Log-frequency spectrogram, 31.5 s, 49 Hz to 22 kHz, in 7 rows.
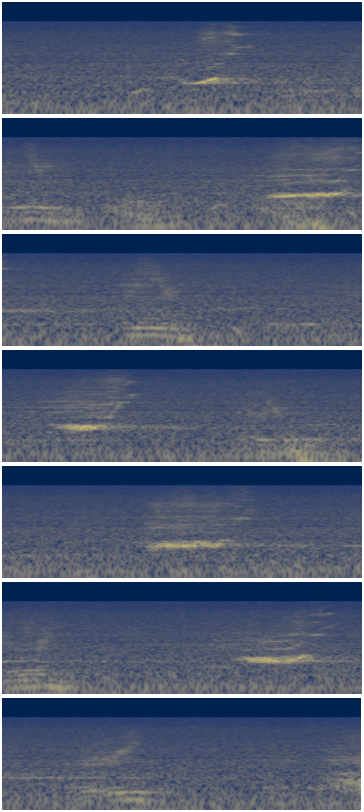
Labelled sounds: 2.5	3.2	humpback whale, 1.2 to 4.4 kHz
3.8	4.1	humpback whale, 5.4 to 5.8 kHz
8.8	9.2	humpback whale, 1.6 to 6.8 kHz
14.0	14.3	humpback whale, 1.2 to 1.4 kHz
14.8	15.1	humpback whale, 4.4 to 4.8 kHz
20.2	20.4	humpback whale, 2.3 to 2.8 kHz
20.8	21.1	humpback whale, 1.2 to 1.4 kHz
25.7	26.7	humpback whale, 0.80 to 4.3 kHz
28.3	28.7	humpback whale, 0.80 to 1.6 kHz

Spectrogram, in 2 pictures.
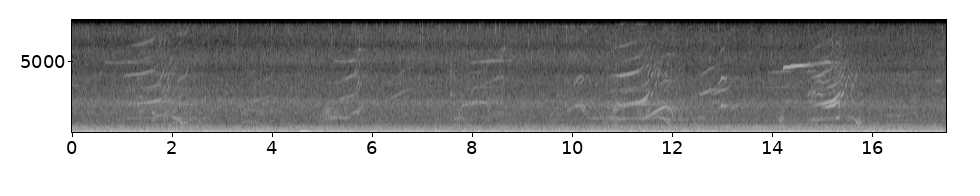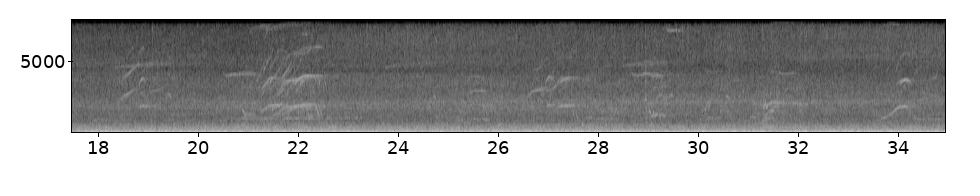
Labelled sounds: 0.9	2.4	killer whale, southern resident, 0.57 to 6.8 kHz
10.6	12.1	killer whale, southern resident, 0.65 to 7.9 kHz
12.4	13.2	killer whale, southern resident, 1.9 to 4.6 kHz
14.0	15.8	killer whale, southern resident, 0.73 to 6.3 kHz
20.5	22.5	killer whale, southern resident, 1.0 to 7.8 kHz
26.5	27.5	killer whale, southern resident, 1.8 to 4.3 kHz
28.5	29.4	killer whale, southern resident, 0.71 to 5.1 kHz
31.1	31.7	killer whale, southern resident, 0.63 to 2.8 kHz
33.6	34.3	killer whale, southern resident, 1.0 to 4.6 kHz

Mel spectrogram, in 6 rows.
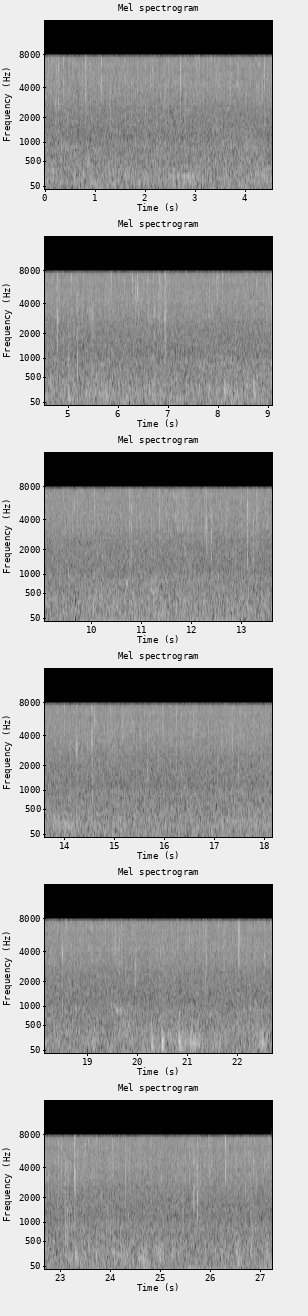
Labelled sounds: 19.5	19.7	water noise, 0.78 to 1.1 kHz

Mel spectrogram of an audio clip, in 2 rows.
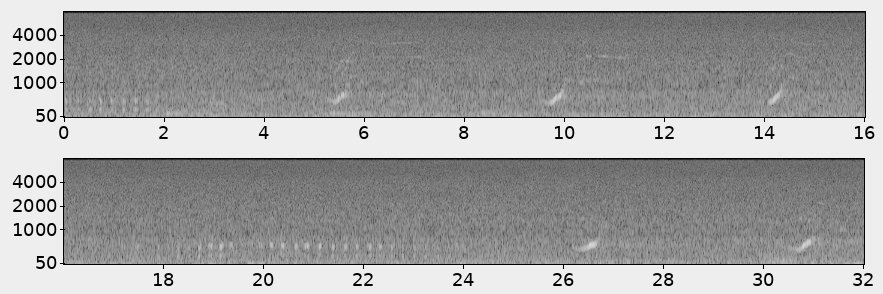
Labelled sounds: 6.5	6.9	humpback whale, 3.1 to 3.3 kHz
10.9	11.2	humpback whale, 2.0 to 2.1 kHz
14.6	15.1	humpback whale, 3.0 to 3.4 kHz

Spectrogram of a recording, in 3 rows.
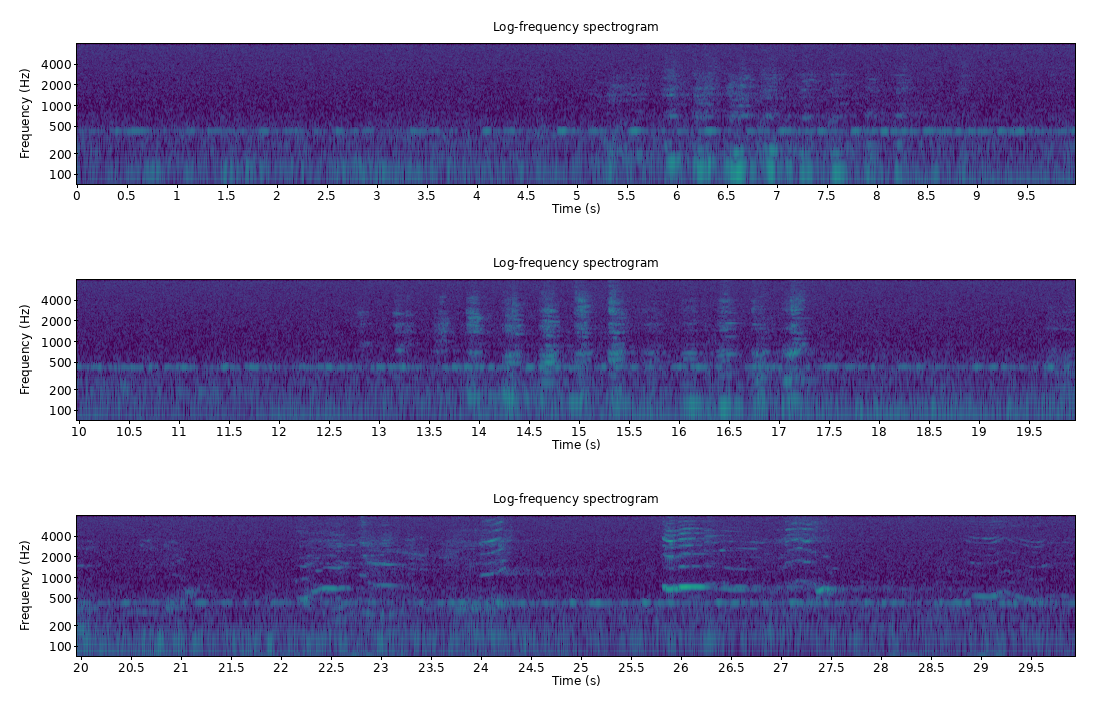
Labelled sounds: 14.6	14.8	humpback whale, 2.7 to 3.1 kHz
19.8	20.1	humpback whale, 1.4 to 1.6 kHz
22.2	24.4	humpback whale, 0.80 to 4.5 kHz
25.8	27.4	humpback whale, 0.80 to 5.3 kHz
28.9	29.7	humpback whale, 1.4 to 3.9 kHz

